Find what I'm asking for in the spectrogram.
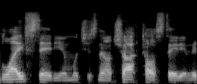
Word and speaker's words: Choctaw: At, I don't want to butcher this, is that Choctaw Stadium? – Choctaw, yeah.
